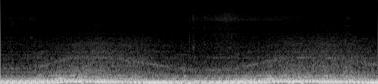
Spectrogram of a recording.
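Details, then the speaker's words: Subaru WRX in freezing weather after rain, held at revs: deep uneven rumble with ragged surges and backfires. It won't pass 3,000 rpm and wants to die. Misfire under revving. "i'm just gonna be revving it here for five hours until the gas is almost wasted the car wants to die out i can hear it"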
